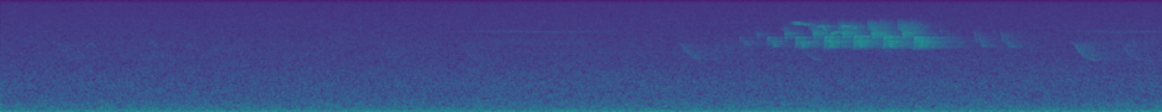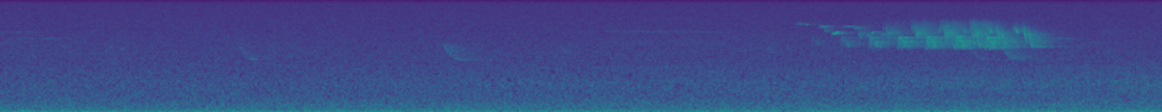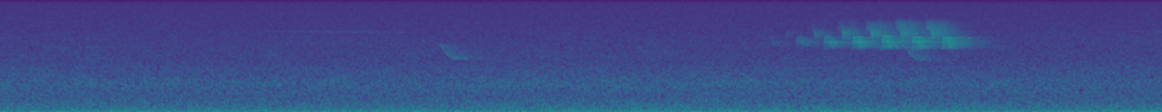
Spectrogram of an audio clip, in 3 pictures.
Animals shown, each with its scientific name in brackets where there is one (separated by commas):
Veery (Catharus fuscescens), Dark-eyed Junco (Junco hyemalis), Ovenbird (Seiurus aurocapilla), Brown Creeper (Certhia americana)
